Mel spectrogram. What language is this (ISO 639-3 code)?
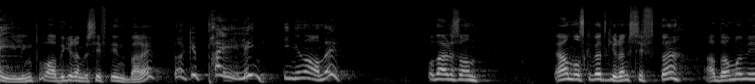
nor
